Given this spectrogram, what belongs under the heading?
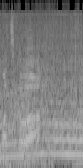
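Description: A drift car in competition at Tsukuba revs up through the gears, a high whining engine note rising in pitch over a brief burst, heard from a distance with a commentator talking over it.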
